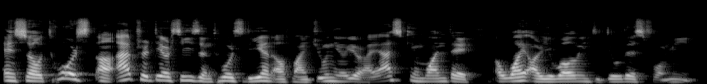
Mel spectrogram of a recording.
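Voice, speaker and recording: A man's voice: a little high, animated. Earnest man from Taiwan giving testimony. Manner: earnest, halting with many fillers. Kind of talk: church testimony.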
